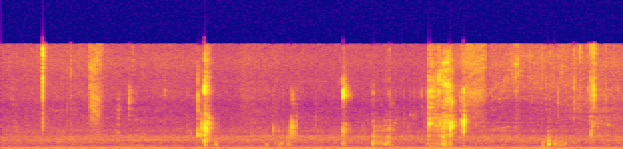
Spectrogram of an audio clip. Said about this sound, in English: A brief intermission while I take a sip of my Spindrift. I wonder if this could be a little ASMR moment.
